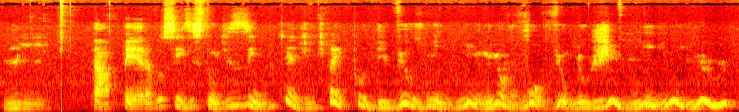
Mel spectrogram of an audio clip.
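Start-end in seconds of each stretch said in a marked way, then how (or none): 1.5-7.3 higher, louder stunned fangirl; shocked excitement. A narrator's reading. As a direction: stretch it out in disbelief. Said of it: "tá chocado".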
